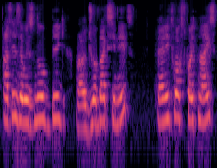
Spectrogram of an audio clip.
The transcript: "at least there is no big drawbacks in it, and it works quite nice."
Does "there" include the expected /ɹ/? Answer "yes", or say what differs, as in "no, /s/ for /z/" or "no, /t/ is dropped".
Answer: no, /w/ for /ɹ/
